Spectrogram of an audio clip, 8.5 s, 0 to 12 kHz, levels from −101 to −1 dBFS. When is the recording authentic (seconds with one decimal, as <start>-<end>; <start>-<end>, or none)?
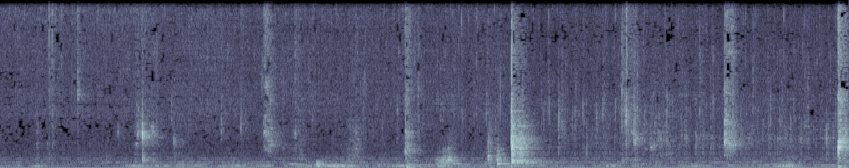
0.0-1.8; 3.8-8.5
